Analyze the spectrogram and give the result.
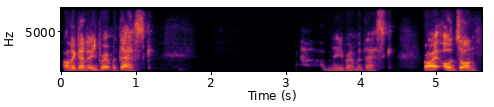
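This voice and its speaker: A young man hosting a live football watch-along from home, excitable and shouting, his voice going hoarse. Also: medium pitch, unhurried, highs cut off. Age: young adult. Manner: excitable, shouting and chanting at goals. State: losing his voice. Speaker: fan channel host. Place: home front room.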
